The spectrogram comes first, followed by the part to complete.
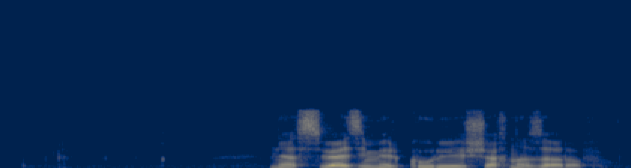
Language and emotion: Russian, neutral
